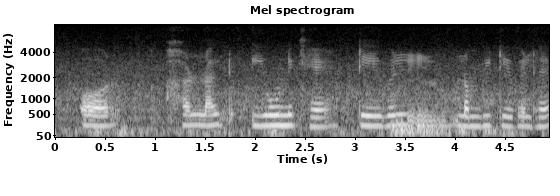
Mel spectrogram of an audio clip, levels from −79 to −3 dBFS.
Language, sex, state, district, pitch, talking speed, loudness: Hindi, female, Haryana, Jhajjar, 210 Hz, 110 wpm, -17 LUFS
